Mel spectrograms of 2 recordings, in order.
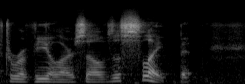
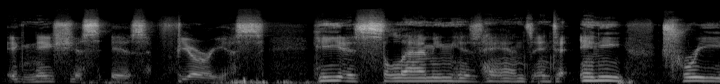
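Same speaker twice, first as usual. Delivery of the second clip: slow, heavy storyteller voice; intense narration; 6 dB louder, slower than usual. A narrator's reading. GM narrates Ignatius's rampage, slow and heavy. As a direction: lean into the rage, slowly.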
